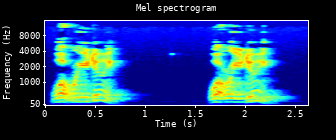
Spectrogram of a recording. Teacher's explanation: What were you doing is an information question because it starts with a question word, what? So the intonation goes down at the end.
